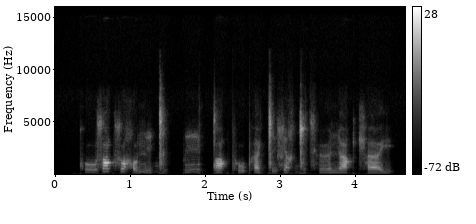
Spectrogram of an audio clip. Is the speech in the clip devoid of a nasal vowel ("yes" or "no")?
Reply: yes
